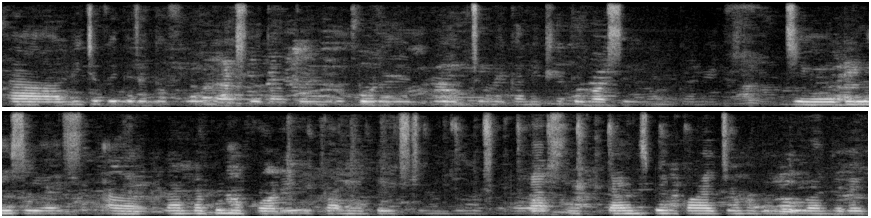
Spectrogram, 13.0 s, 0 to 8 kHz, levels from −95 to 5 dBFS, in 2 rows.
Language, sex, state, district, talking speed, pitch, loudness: Bengali, female, West Bengal, North 24 Parganas, 145 wpm, 215 Hz, -18 LUFS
